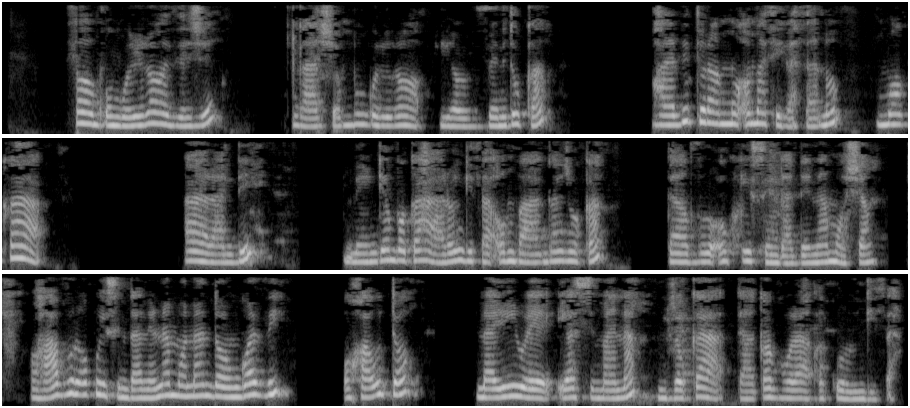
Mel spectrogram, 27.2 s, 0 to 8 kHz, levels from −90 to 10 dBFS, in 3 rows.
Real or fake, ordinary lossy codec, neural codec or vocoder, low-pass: fake; MP3, 32 kbps; codec, 16 kHz, 2 kbps, FunCodec, trained on Chinese and English, 25 frames a second; 7.2 kHz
